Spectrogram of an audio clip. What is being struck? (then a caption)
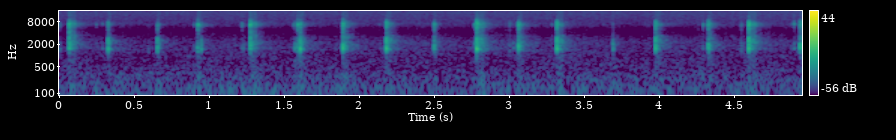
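Plastic game controller. Fingertips tap the shoulder bumpers and top edge of a hollow white plastic Xbox 360 controller, making seventeen short, dry, hollow clicks at an uneven typing-like pace. Each tap is quick and bright with almost no ring, heard over a quiet, steady background hiss.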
